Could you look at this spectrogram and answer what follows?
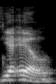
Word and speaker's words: Yael: Yael is how you pronounce it.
